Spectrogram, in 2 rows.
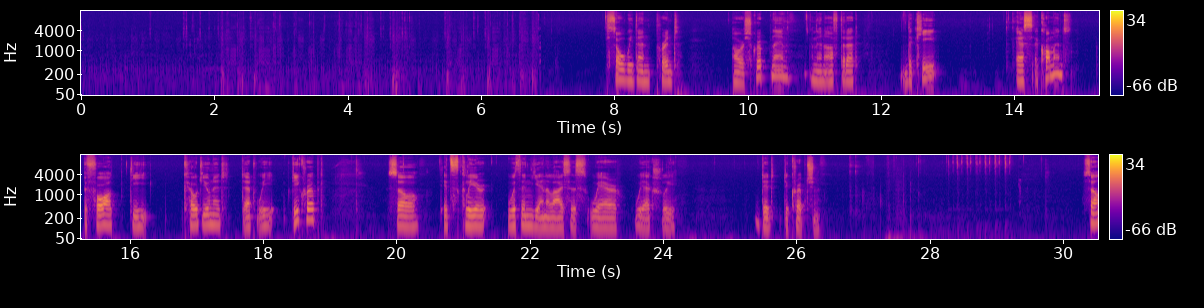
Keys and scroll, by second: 2.2 Right, 2.2-7.0 typing, 2.3 Right, 2.7 Left, 3.6 Return, 3.9 Up, 3.9 Home, 3.9 Right, 6.2 Tab, 28.3 shift+Tab, 28.5 Left, 28.5-28.9 BackSpace, 28.7 BackSpace.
